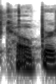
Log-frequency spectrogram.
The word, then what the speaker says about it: Cowper: Some people pronounce it Cooper. I'm going with Alister Begg. He should know. He said it's Cowper so I'm sticking with him but he was Cowper's pastor for a long time.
